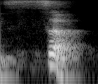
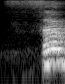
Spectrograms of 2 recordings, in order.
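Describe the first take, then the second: First: "सर" as "suh", final r swallowed; open-ended "सर" with a silent r; dropped R. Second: "सर" with the r pronounced at the end; drawn-out "सर" with an audible final r; the wrong way, "सर" closing on a clear r; R sounded. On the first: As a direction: let "सर" end on the vowel, no r. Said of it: "र को खा जाना है". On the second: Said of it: "सर नहीं". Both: Shown as a demonstration.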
